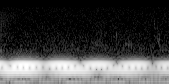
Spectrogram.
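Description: Two sustained, nearly pure tones sounding together as a steady low musical drone, with a slight pulsing in level.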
